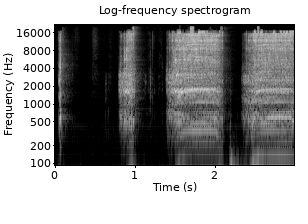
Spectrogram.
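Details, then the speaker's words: A tool's motor runs way too fast, in short bursts of high screaming whine at no load, possibly dangerous and able to break the motor. Judged not worth fixing, as the whole motor would need replacing; overspeed cause unconfirmed. "It's actually running that fast, probably a bit dangerous. That could break something in the motor when it's running that speed."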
